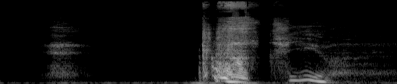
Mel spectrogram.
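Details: Male stifling strong sneezes: a short breathy intake, then a forceful muffled burst through a held-back mouth and a trailing voiced exhale; stifled sneeze.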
